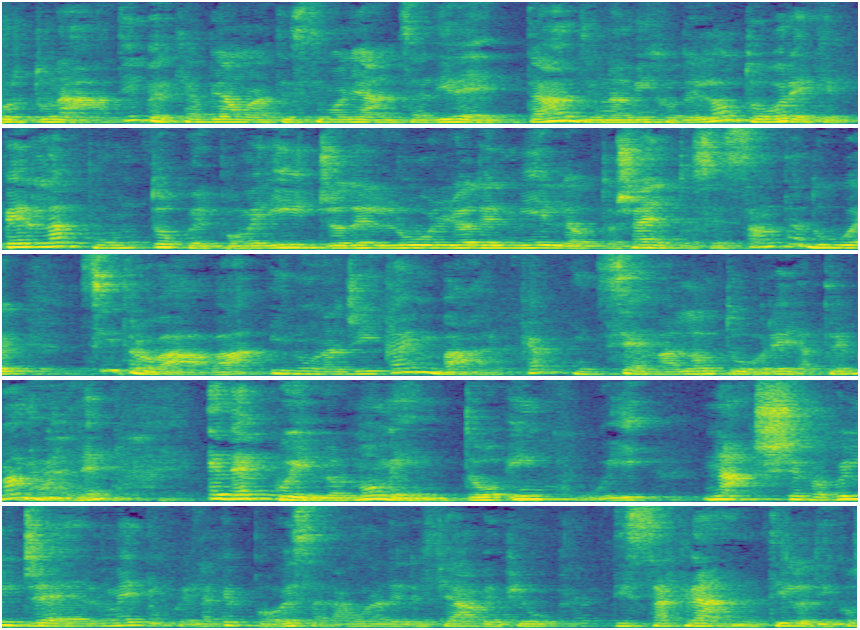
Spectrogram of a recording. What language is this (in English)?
Italian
